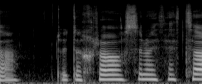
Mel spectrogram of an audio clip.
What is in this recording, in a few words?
"rhos", Welsh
